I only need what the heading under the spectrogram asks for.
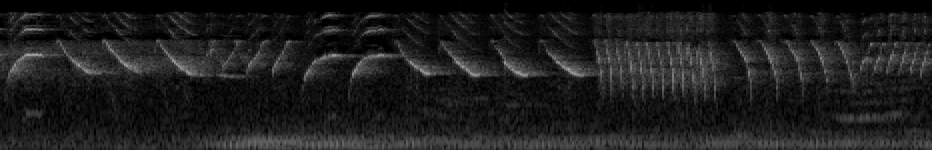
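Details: Canary performing a loud, varied song: a series of arched whistled swoops followed by rapid rattling trills, then more swooping phrases, with a soft low hum underneath.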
